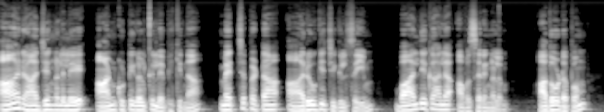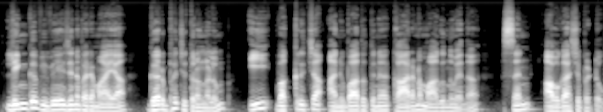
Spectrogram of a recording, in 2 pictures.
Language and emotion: Malayalam, neutral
